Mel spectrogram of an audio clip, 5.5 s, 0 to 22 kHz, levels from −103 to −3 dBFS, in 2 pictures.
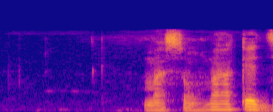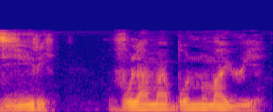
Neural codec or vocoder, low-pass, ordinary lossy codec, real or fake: none; 7.2 kHz; AAC, 48 kbps; real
